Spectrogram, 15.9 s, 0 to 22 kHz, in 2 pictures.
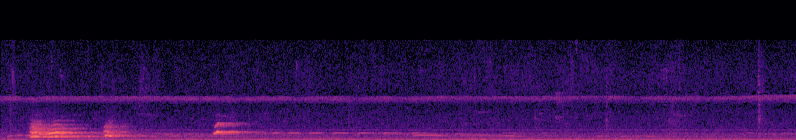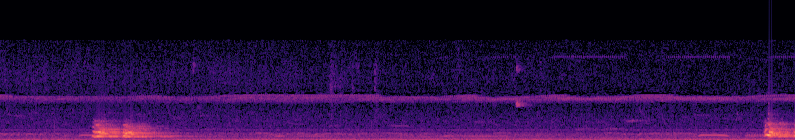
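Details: Dogs barking in Hawaiian Paradise Park, Hawaii, on Labor Day, September 2, 2024, part of long intermittent neighbourhood barking; short clusters of sharp barks near the start, again around nine seconds and at the end, with a steady high insect whine and faint bird chirps between.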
